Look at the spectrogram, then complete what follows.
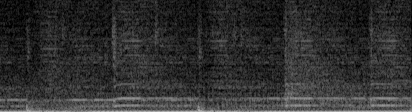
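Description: Background music with a deep bass and sustained higher notes, struck a few times.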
